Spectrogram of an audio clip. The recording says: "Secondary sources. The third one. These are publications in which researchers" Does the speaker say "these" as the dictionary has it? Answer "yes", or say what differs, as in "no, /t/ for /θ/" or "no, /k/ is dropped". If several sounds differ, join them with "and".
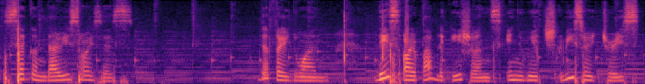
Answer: no, /s/ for /z/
